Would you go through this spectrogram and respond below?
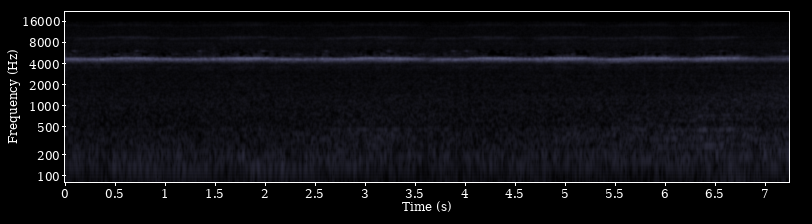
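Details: A steady, high-pitched insect trill fills a pitch-dark autumn night in Japan, droning without pause at one pitch and easing slightly in strength near the end.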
